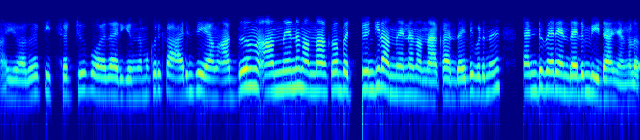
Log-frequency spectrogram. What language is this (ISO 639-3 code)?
mal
